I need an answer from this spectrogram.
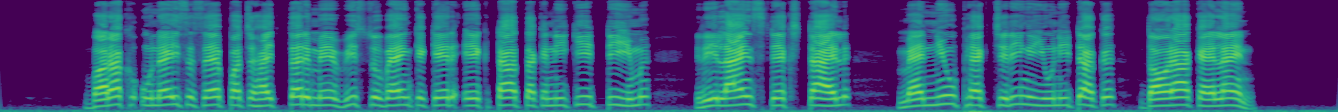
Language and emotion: Maithili, neutral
